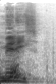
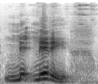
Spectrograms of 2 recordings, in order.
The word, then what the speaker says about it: Mitte: Mitte. Mitte, where a portion of the proceeds uh, will benefit the United Cerebral Palsy Foundation.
